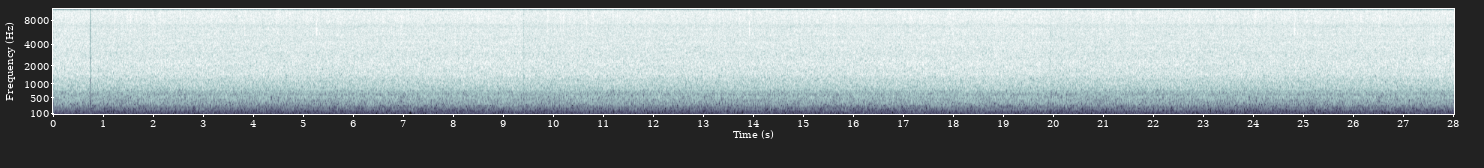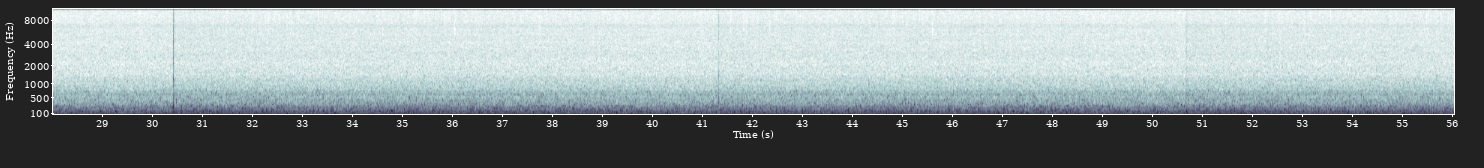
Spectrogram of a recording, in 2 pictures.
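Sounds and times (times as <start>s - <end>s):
heavy rain pouring: 0.0s - 56.0s.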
